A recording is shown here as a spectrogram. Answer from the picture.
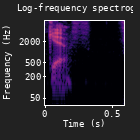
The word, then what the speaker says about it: GIF: It's like there's only one Jiff. Let's officially settle this. It's pronounced GIF.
